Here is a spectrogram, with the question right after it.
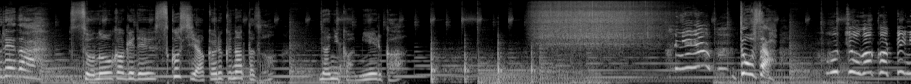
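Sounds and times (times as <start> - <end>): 
speech: 0.1 - 4.2, 7.5 - 9.1
stir-fry with garlic and butter sizzling in a frying pan over a gas flame: 5.3 - 7.2.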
